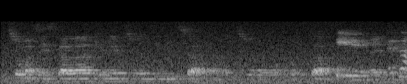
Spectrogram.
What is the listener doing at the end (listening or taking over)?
taking over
